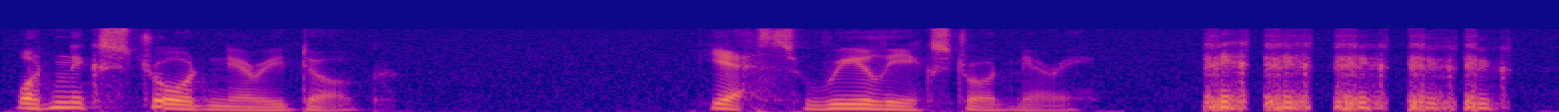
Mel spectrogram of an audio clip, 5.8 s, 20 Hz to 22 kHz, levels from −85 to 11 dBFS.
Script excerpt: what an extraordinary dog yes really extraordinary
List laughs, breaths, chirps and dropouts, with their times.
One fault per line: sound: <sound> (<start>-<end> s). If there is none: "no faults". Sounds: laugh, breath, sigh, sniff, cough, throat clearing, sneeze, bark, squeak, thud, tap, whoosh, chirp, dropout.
sound: laugh (4.5-5.7 s)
